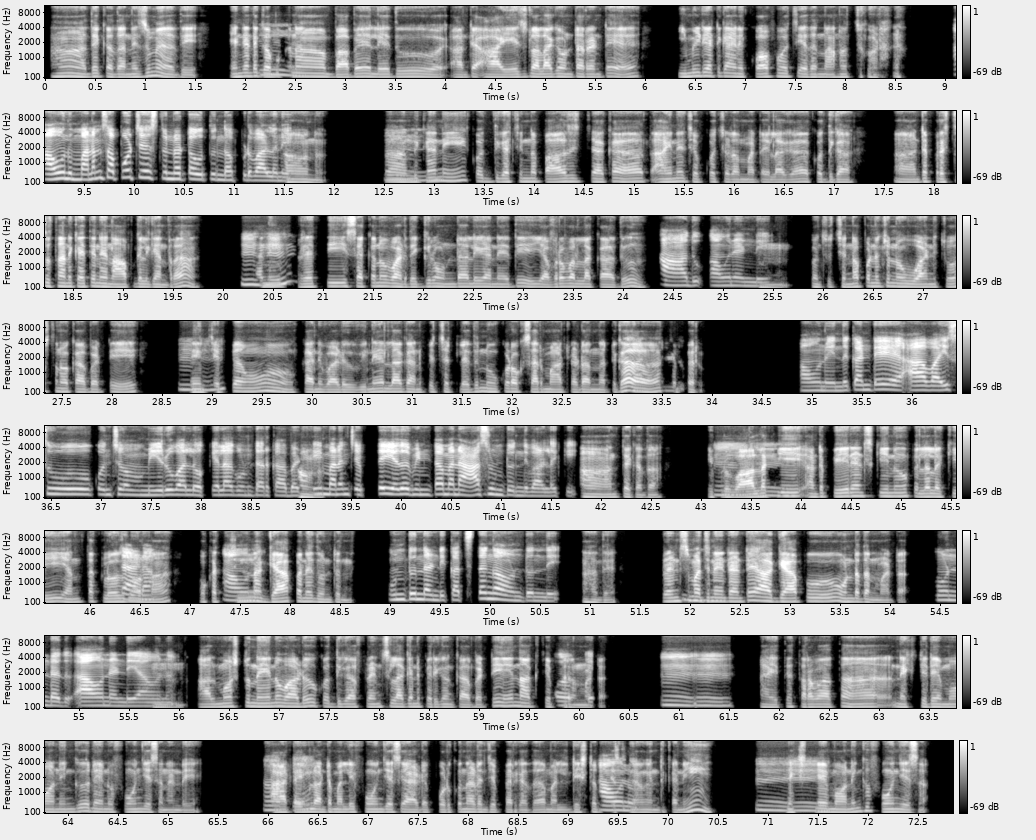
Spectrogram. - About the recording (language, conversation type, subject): Telugu, podcast, బాధపడుతున్న బంధువుని ఎంత దూరం నుంచి ఎలా సపోర్ట్ చేస్తారు?
- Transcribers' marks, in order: in English: "ఏజ్‌లో"; in English: "ఇమ్మీడియేట్‌గా"; chuckle; in English: "సపోర్ట్"; in English: "సో"; in English: "పేరెంట్స్‌కిను"; in English: "క్లోజ్‌గా"; in English: "ఫ్రెండ్స్"; in English: "ఆల్మోస్ట్"; in English: "ఫ్రెండ్స్"; in English: "నెక్స్ట్ డే"; in English: "డిస్టర్బ్"; in English: "నెక్స్ట్ డే"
